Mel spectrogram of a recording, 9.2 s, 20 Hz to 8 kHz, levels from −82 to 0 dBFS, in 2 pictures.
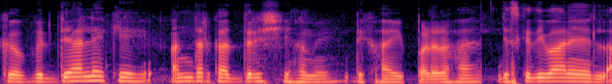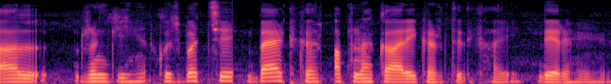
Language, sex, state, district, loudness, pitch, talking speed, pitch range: Hindi, male, Uttar Pradesh, Muzaffarnagar, -20 LUFS, 125 Hz, 185 wpm, 110-135 Hz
